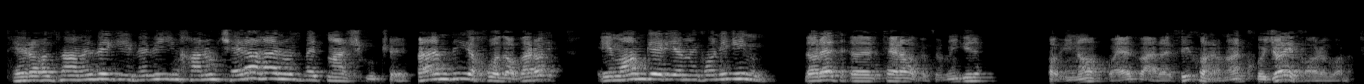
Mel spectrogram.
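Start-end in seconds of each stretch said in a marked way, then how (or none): 0.1-9.9 high, impassioned plea; fervent urging. Acted. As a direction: press the point hard, pitched up. Urging himself to take inventory.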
